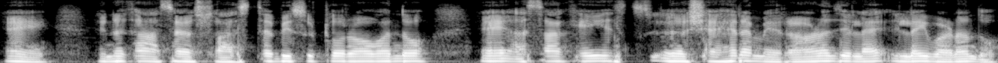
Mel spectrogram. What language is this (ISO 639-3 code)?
snd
